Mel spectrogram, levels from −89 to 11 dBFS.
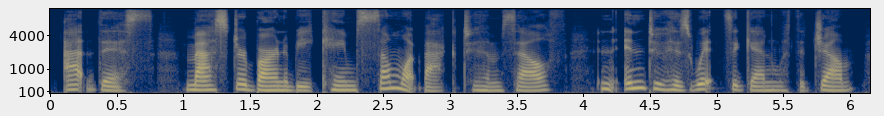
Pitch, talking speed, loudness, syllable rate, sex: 175 Hz, 165 wpm, -21 LUFS, 4.6 syllables/s, female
